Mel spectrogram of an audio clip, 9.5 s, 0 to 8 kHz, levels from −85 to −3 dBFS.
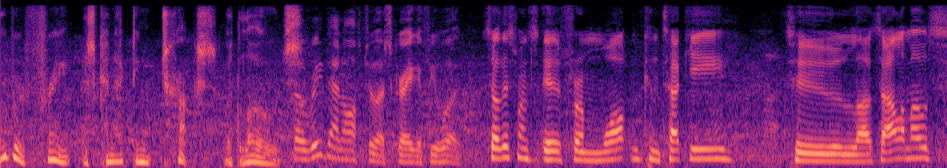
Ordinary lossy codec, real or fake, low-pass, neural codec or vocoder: MP3, 64 kbps; real; 7.2 kHz; none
